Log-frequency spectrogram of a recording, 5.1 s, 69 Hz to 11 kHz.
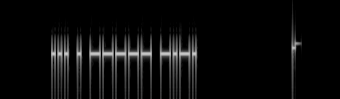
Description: Morse code, heard as a keyed tone, about 25 wpm, 700 Hz. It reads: SE0C
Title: Call Signs - 25wpm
